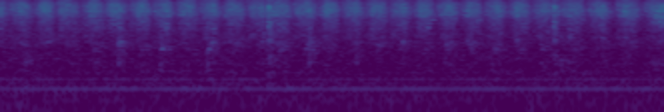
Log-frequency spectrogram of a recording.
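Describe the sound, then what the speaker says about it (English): Palms rub together vigorously in a steady back-and-forth rhythm during a chair yoga session, giving a soft, close, fast swishing friction under a faint constant hum. "Bringing hands together, rubbing them rather vigorously."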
